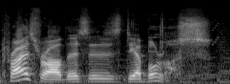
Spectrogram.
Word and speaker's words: Diabolos: for all this is diabolos diablos diablos well i say diabolo so that's kind of how it's spelled well the i think that it was supposed to be silent yeah yeah that order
